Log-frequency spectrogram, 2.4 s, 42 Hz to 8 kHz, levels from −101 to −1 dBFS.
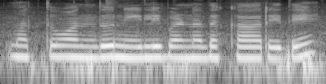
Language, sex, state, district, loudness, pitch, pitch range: Kannada, female, Karnataka, Koppal, -14 LUFS, 220 Hz, 215-230 Hz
